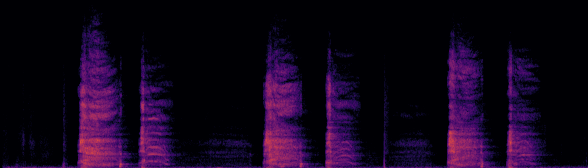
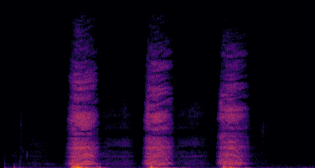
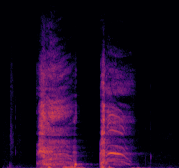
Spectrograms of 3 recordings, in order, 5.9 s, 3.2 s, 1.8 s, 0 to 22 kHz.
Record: three_cough_length: 5.9 s
three_cough_amplitude: 3212
three_cough_signal_mean_std_ratio: 0.44
exhalation_length: 3.2 s
exhalation_amplitude: 8172
exhalation_signal_mean_std_ratio: 0.32
cough_length: 1.8 s
cough_amplitude: 4139
cough_signal_mean_std_ratio: 0.56
survey_phase: beta (2021-08-13 to 2022-03-07)
age: 18-44
gender: Female
wearing_mask: 'No'
symptom_none: true
smoker_status: Never smoked
respiratory_condition_asthma: false
respiratory_condition_other: false
recruitment_source: Test and Trace
submission_delay: 2 days
covid_test_result: Positive
covid_test_method: RT-qPCR
covid_ct_value: 33.5
covid_ct_gene: ORF1ab gene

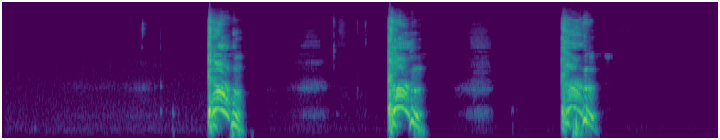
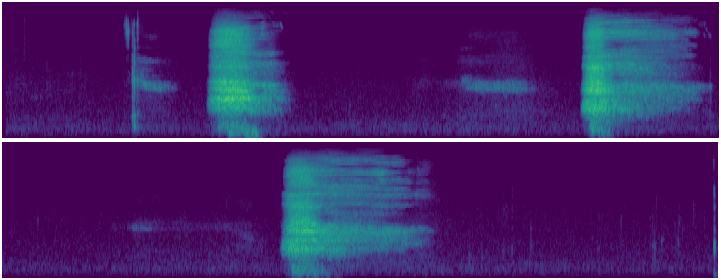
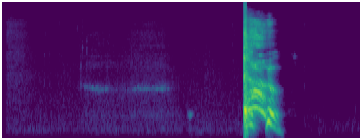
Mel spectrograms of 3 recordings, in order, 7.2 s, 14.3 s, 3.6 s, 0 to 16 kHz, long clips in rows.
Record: three_cough_length: 7.2 s
three_cough_amplitude: 32653
three_cough_signal_mean_std_ratio: 0.29
exhalation_length: 14.3 s
exhalation_amplitude: 15176
exhalation_signal_mean_std_ratio: 0.27
cough_length: 3.6 s
cough_amplitude: 32768
cough_signal_mean_std_ratio: 0.23
survey_phase: beta (2021-08-13 to 2022-03-07)
age: 18-44
gender: Female
wearing_mask: 'No'
symptom_none: true
smoker_status: Never smoked
respiratory_condition_asthma: false
respiratory_condition_other: false
recruitment_source: REACT
submission_delay: 1 day
covid_test_result: Negative
covid_test_method: RT-qPCR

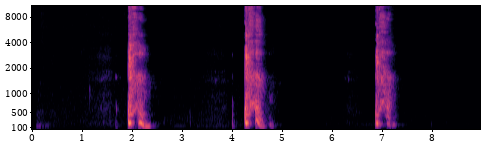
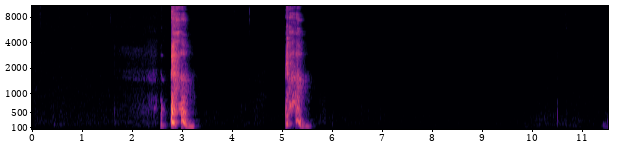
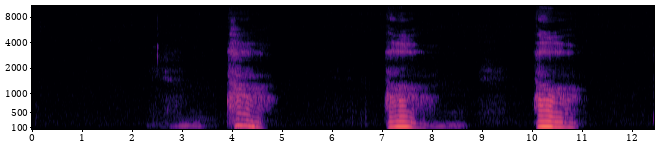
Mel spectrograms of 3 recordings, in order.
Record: three_cough_length: 9.0 s
three_cough_amplitude: 23815
three_cough_signal_mean_std_ratio: 0.23
cough_length: 11.5 s
cough_amplitude: 28653
cough_signal_mean_std_ratio: 0.16
exhalation_length: 12.5 s
exhalation_amplitude: 7125
exhalation_signal_mean_std_ratio: 0.31
survey_phase: beta (2021-08-13 to 2022-03-07)
age: 65+
gender: Female
wearing_mask: 'No'
symptom_runny_or_blocked_nose: true
symptom_sore_throat: true
symptom_fatigue: true
symptom_onset: 9 days
smoker_status: Ex-smoker
respiratory_condition_asthma: false
respiratory_condition_other: false
recruitment_source: REACT
submission_delay: 4 days
covid_test_result: Negative
covid_test_method: RT-qPCR
influenza_a_test_result: Negative
influenza_b_test_result: Negative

